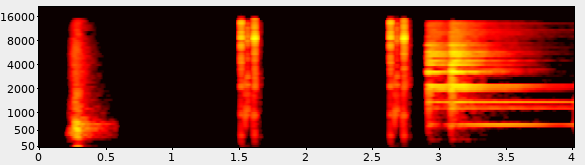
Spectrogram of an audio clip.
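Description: Subscribe-button animation sound effect: a short pop, then two quick mouse clicks about a second apart, then a bright bell ding that rings on and slowly fades.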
